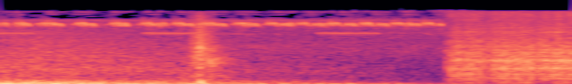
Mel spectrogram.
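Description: Title-sequence sound effects: a low rumble fades away under a rapid, high, cricket-like chirping. About three-quarters of the way in the chirping cuts off and a burst of TV-static hiss takes over.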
